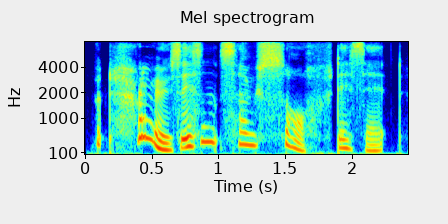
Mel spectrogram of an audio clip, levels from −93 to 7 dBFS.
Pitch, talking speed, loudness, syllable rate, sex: 255 Hz, 175 wpm, -17 LUFS, 3.5 syllables/s, female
